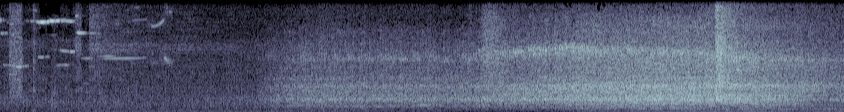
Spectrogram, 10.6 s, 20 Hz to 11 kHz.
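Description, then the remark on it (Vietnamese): A large school bus carrying students from Singapore to Malacca rumbles along with a steady low engine drone and road noise that gradually swells louder, broken by a couple of short hissing bursts like air brakes. No one speaks. “Sáng sớm ra, cả đám lên xe buýt lớn của trường, tưởng là đi sân bay để bay đi Malacca, thì hóa ra lại đi bằng xe buýt, vì từ Singapore tới đó chỉ mất có khoảng 4 tiếng đồng hồ đi xe.”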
